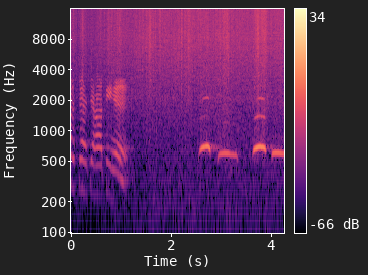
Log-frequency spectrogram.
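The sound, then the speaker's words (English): On an old record, a person whistles in imitation of a catbird: a burst of quick chirping phrases, then several clear, sustained whistled notes. The whistling is fairly faint over a hissy background. “there was a genre of people whistling in imitation of birds”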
